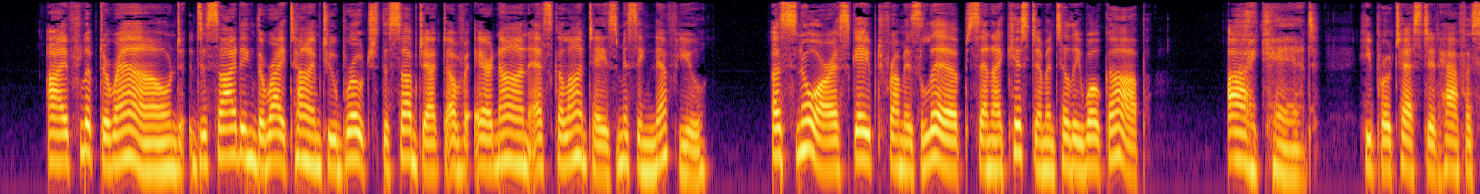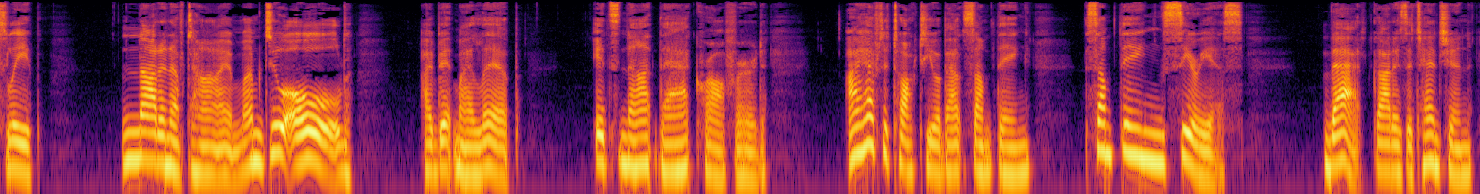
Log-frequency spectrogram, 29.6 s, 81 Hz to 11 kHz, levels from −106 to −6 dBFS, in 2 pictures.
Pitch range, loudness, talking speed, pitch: 135-185 Hz, -17 LUFS, 130 wpm, 155 Hz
